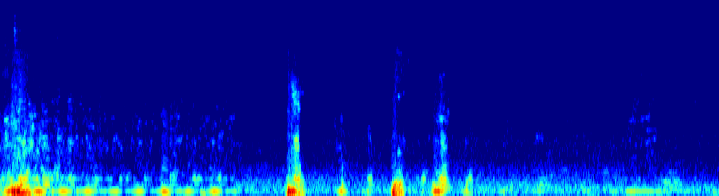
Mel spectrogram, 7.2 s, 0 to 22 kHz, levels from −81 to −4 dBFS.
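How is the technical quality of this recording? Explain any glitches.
The speech has three short dropouts where the sound briefly freezes into a held, fading tone before jumping ahead. They come at 1.63 to 1.72 s, 3.43 to 3.52 s, and 5.88 to 6.03 s. Each is a burst of packet loss: consecutive packets arrived too late or not at all. The receiver stretched the last sound and faded it, covering 60, 60 and 120 ms. Then playback resumed with that much speech gone. The sound is band-limited around 12 kHz, which fits a call codec like Opus.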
